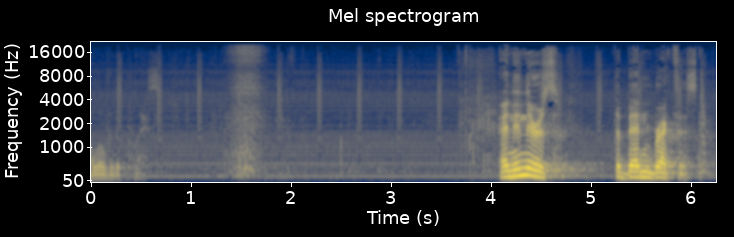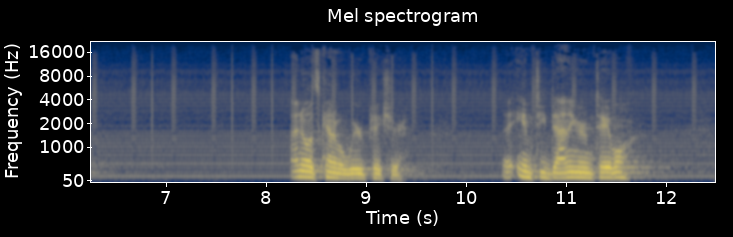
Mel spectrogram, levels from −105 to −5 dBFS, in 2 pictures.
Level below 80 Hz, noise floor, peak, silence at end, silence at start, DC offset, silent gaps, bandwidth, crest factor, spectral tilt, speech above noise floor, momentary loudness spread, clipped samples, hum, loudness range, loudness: -84 dBFS; -54 dBFS; -2 dBFS; 0.75 s; 0 s; under 0.1%; none; 19.5 kHz; 22 dB; -7 dB/octave; 34 dB; 26 LU; under 0.1%; 60 Hz at -50 dBFS; 9 LU; -20 LUFS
